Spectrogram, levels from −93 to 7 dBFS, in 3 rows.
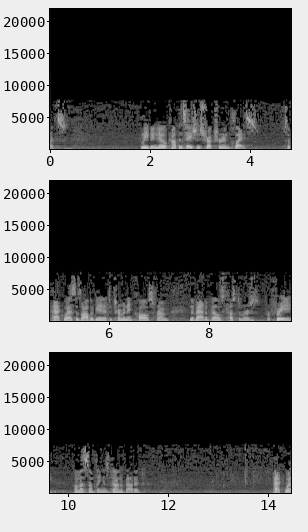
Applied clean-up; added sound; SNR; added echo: none; none; none; none.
